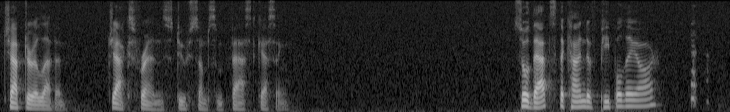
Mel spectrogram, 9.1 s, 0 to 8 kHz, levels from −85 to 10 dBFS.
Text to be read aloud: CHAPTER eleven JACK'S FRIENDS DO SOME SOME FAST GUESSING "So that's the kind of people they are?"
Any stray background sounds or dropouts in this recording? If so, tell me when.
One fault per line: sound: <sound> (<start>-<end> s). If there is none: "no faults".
sound: laugh (8.6-8.9 s)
